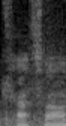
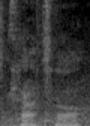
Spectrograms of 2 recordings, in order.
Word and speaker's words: Qatar: didn't add the pronunciation sounded like cats are to me it is Qatar callsign qatari is that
